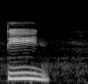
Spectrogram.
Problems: constant background noise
